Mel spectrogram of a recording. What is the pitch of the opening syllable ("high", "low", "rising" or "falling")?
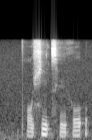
low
